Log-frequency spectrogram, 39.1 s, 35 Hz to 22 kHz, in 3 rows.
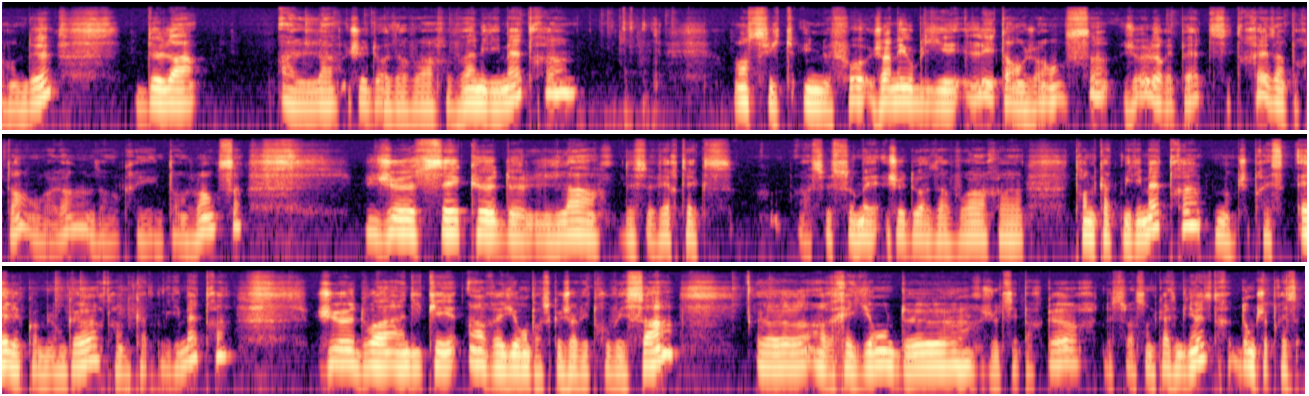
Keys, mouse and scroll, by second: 1.5 click, 2.9 click, 5.7-6.4 typing, 6.6 Return, 9.6 typing, 11.3 click, 13.1 click, 14.2 scroll up 1, 16.1 right click, 18.9 click, 20.9 click, 26.1 l, 27.0 KP_3, 27.3 KP_4, 27.5 Return, 30.8 click, 38.9 r.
